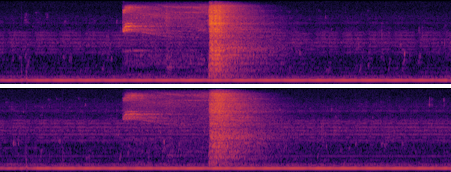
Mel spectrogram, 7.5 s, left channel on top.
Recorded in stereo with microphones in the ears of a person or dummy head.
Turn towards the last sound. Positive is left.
turn(degrees=40)  # may be behind; listen again after turning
